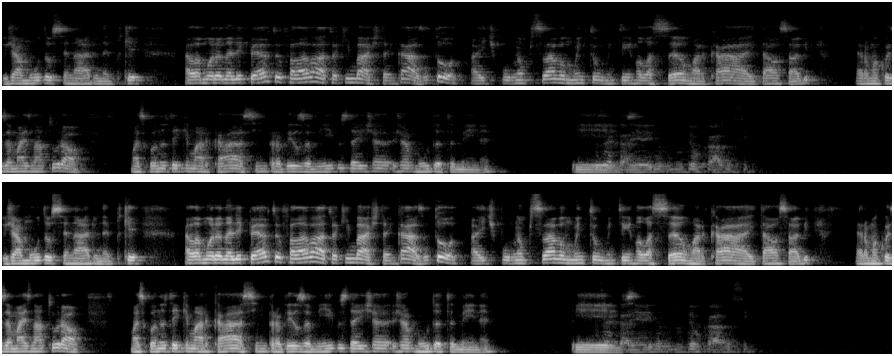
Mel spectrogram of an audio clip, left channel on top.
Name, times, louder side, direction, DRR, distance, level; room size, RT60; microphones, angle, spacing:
voice 1, 0.0-8.2 8.5-9.9 10.2-13.8 14.6-15.1, right 7 dB, 75° right, 0.3 m, -22 dB
voice 2, 14.8-16.3, left 1 dB, 10° right, 3.1 m, -38 dB
10.5 x 5.0 x 4.7 m
head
